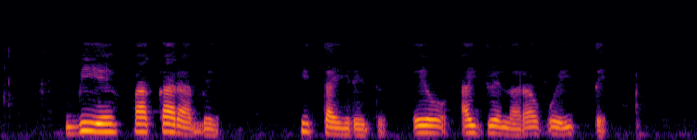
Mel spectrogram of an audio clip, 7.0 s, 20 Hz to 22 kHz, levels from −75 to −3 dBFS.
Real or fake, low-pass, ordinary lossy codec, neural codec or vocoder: real; 7.2 kHz; MP3, 64 kbps; none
